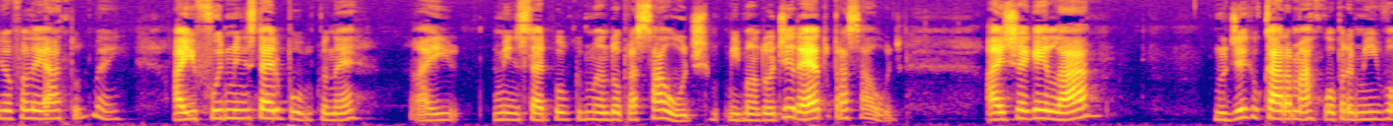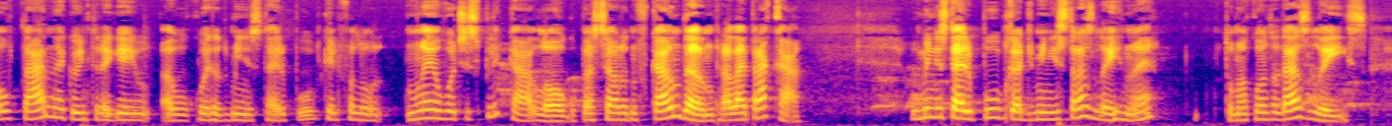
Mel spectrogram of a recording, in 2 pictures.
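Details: Adult woman speaking Brazilian Portuguese; normal speech.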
